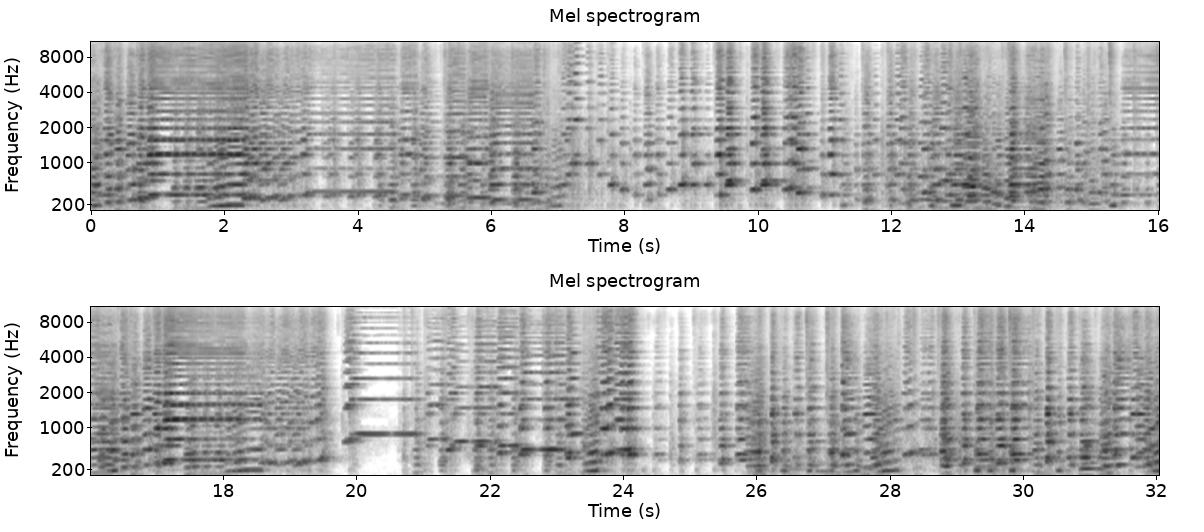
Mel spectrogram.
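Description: Solo button accordion playing a chamamé tune in phrases, with a short break and a held chord about twenty seconds in.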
